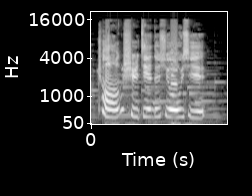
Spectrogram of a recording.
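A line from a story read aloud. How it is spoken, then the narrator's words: Beaming. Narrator (Chinese): 医生满面笑容地说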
